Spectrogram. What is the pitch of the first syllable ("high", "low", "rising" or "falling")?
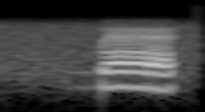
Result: low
